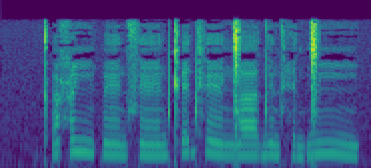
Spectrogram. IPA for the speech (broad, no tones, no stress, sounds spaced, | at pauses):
kʼ ɐ̃ ħ ĩː p ɛ̃ː d s ɛ̃ː d kʼ ɛ d x ɛ̃ː ŋ͡ǀ aː d ɛ̃ d h ɛ d ŋ͡ǀ ĩː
